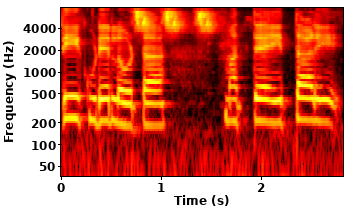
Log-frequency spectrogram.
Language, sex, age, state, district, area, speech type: Kannada, female, 30-45, Karnataka, Vijayanagara, rural, spontaneous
